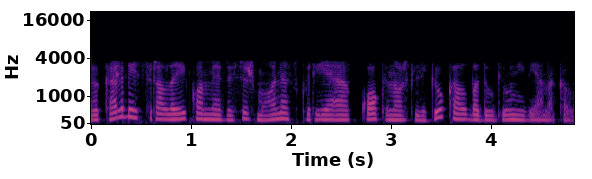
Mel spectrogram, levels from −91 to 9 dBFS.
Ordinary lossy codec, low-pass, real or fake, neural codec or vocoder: MP3, 32 kbps; 3.6 kHz; fake; vocoder, 44.1 kHz, 128 mel bands, Pupu-Vocoder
